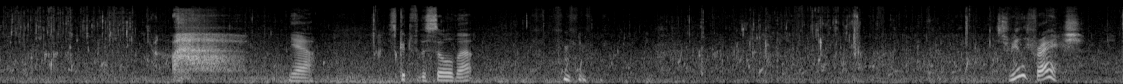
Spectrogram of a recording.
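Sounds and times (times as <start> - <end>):
water spilling back down into the stream: 0.0 - 4.1, 6.1 - 11.2
cold stream water trickling from a scooped handful: 0.0 - 4.4, 5.1 - 11.2
speech: 2.9 - 3.2, 3.9 - 4.9, 5.6 - 6.0, 10.1 - 10.9.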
